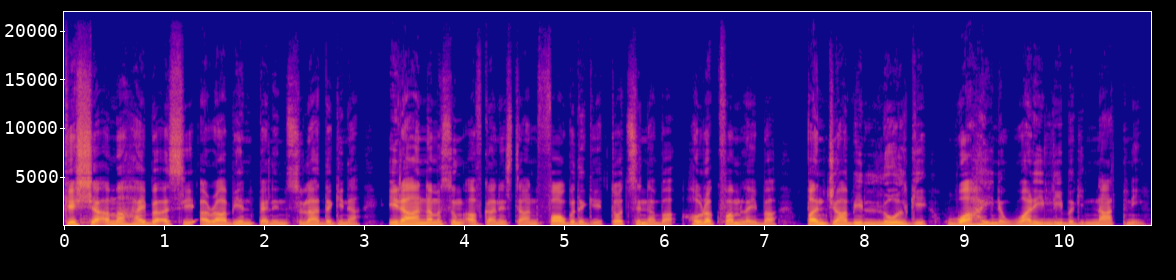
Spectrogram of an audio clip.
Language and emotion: Manipuri, neutral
